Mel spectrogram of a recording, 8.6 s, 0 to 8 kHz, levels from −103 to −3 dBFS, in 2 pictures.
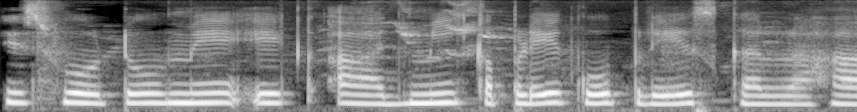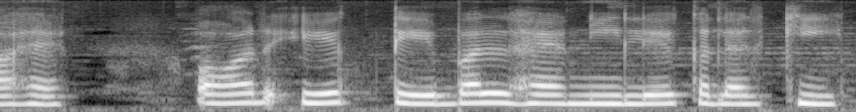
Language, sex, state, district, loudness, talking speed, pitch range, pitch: Hindi, female, Uttar Pradesh, Lucknow, -12 LUFS, 135 wpm, 230-255 Hz, 240 Hz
